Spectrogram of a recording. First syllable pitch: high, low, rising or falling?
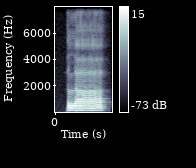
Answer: low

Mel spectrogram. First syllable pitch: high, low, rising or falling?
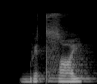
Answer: high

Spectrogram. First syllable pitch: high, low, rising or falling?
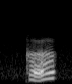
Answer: rising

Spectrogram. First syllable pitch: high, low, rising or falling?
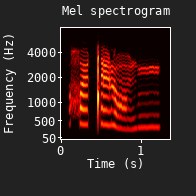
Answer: high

